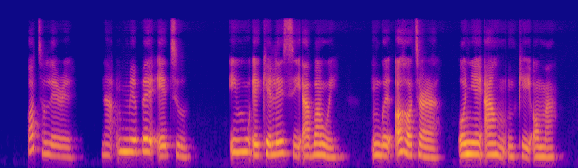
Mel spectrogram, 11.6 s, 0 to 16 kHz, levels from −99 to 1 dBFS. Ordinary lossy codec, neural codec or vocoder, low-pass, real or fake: none; codec, 24 kHz, 0.9 kbps, WavTokenizer, large speech release; 10.8 kHz; fake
